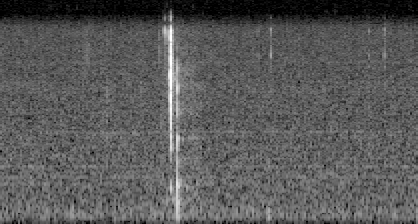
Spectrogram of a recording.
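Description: A single computer mouse click, a sharp press followed at once by a fainter release, a little under two seconds in; otherwise near silence.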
